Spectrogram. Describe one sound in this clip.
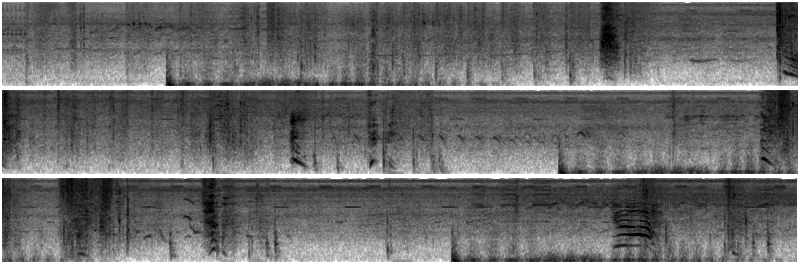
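Footsteps rustle and crunch through leaves and undergrowth.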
